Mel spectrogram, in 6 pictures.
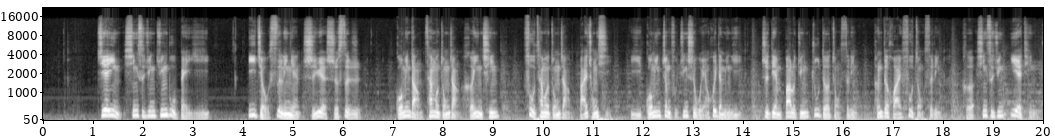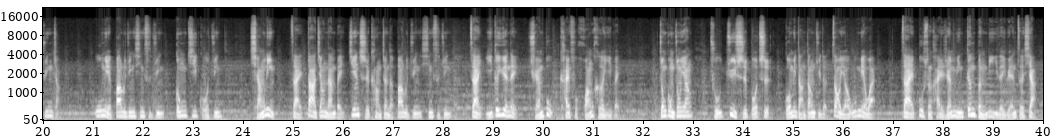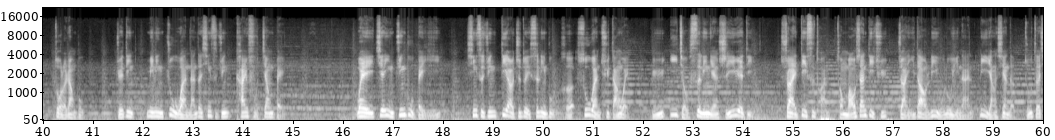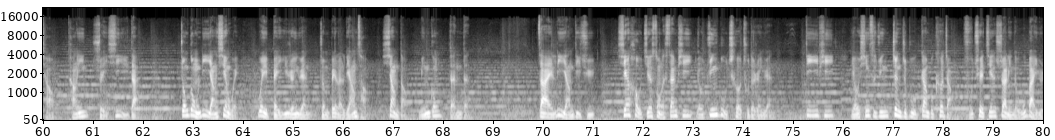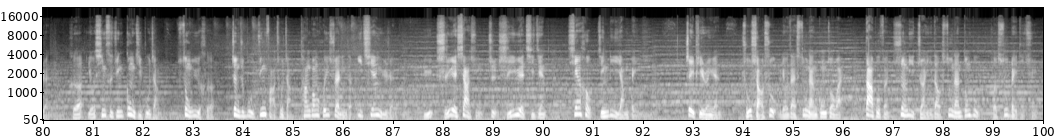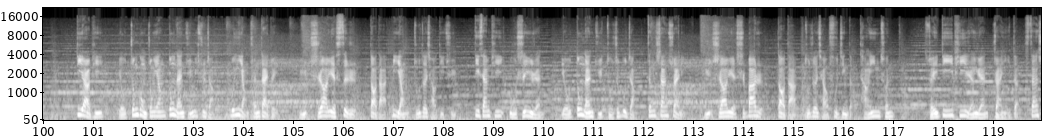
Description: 百篇党史·雏鹰诵 | 接应新四军军部北移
